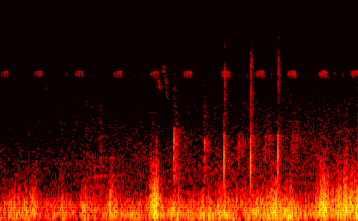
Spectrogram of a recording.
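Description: An insect chirping in a steady high-pitched pulse about twice a second over a low rumbling background. A single dull thump comes about two seconds in, followed by a few sharp clicks.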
